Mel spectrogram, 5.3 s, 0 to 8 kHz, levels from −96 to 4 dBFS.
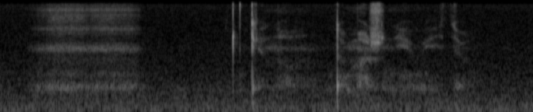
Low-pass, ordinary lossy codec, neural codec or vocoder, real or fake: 7.2 kHz; none; none; real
